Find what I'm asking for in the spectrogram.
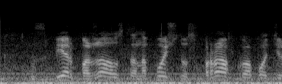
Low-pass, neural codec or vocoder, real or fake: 7.2 kHz; none; real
